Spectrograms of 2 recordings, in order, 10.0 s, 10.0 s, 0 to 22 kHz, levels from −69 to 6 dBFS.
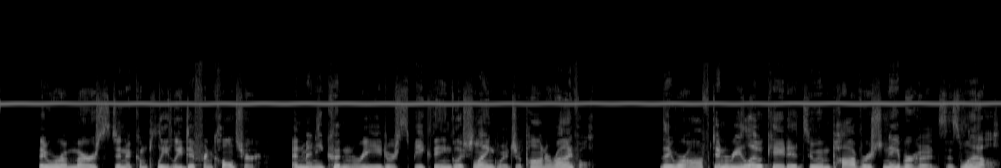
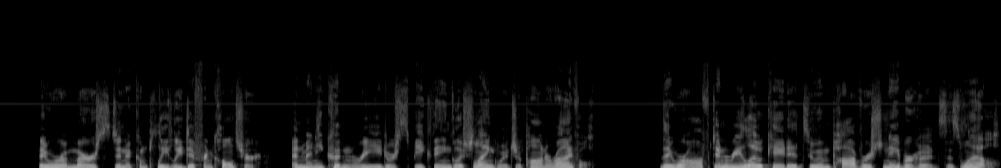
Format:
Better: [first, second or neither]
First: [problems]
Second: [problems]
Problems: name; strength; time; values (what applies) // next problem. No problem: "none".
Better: second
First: high-pitched whine; loud; throughout; 8.5 kHz, 9 dB below the speech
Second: high-pitched whine; faint; throughout; 8.5 kHz, 35 dB below the speech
